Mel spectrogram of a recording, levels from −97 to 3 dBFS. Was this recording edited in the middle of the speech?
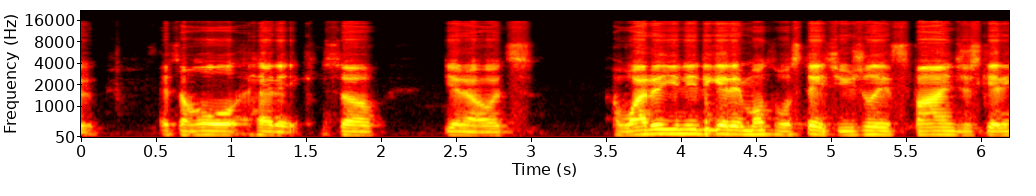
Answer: yes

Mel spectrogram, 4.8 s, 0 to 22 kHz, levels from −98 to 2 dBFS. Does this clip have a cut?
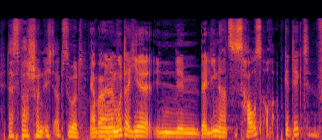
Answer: no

